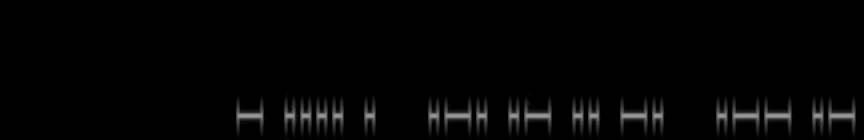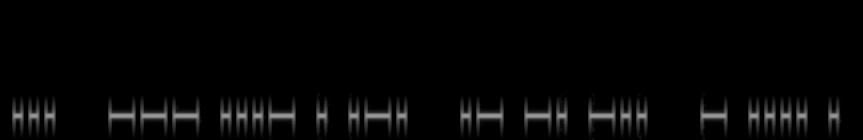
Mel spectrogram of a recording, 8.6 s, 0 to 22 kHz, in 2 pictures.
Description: Morse code, heard as a keyed tone, about 32 wpm, 700 Hz. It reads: THE RAIN WAS OVER AND THE
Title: Sentences from Top 1000 Words - Review Part 1 - 30wpm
